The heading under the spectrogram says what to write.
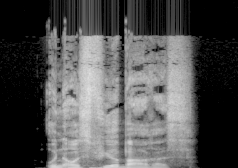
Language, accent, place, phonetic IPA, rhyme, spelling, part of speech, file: German, Germany, Berlin, [ʊnʔaʊ̯sˈfyːɐ̯baːʁəs], -yːɐ̯baːʁəs, unausführbares, adjective, De-unausführbares.ogg
- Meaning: strong/mixed nominative/accusative neuter singular of unausführbar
